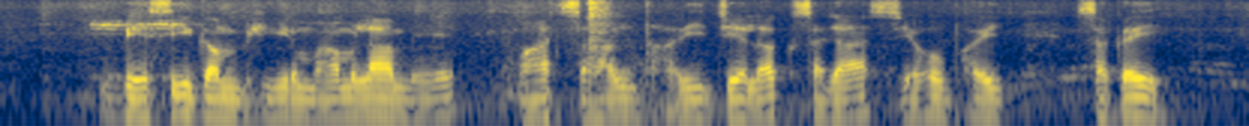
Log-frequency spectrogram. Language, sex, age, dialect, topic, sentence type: Maithili, male, 25-30, Eastern / Thethi, banking, statement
